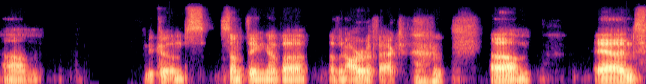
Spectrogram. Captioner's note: chuckles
